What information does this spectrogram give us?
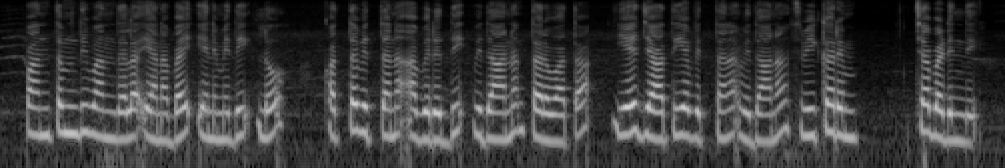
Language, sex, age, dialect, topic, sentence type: Telugu, female, 18-24, Utterandhra, agriculture, question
